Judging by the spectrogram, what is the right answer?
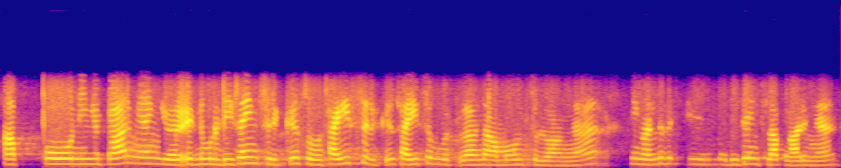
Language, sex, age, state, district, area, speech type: Tamil, female, 18-30, Tamil Nadu, Mayiladuthurai, rural, conversation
